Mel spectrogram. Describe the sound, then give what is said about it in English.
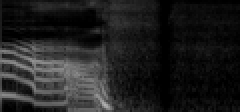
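A person imitates a cat's meow once, a clear, drawn-out call that slides downward in pitch before cutting off into faint quiet. “Meow. Meow. Meow.”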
